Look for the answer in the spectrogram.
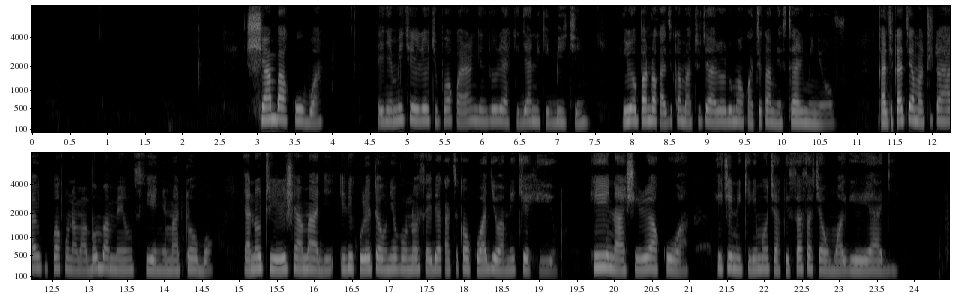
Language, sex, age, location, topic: Swahili, female, 18-24, Dar es Salaam, agriculture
